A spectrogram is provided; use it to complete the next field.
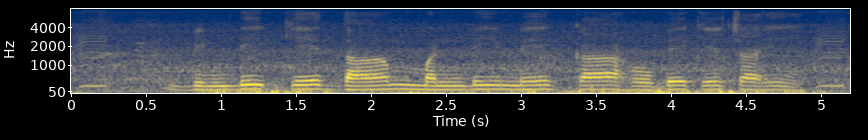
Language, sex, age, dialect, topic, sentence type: Bhojpuri, male, 60-100, Northern, agriculture, question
